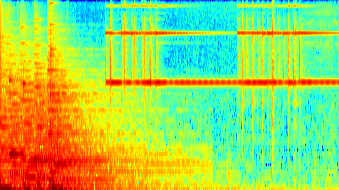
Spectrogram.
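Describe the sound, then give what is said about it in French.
A small hand bell rings in two short bursts of rapid, bright, high tinkling, after a fuller, lower tone that fades away at the start. “Maudite clochette.”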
